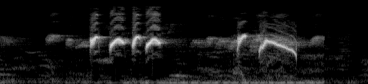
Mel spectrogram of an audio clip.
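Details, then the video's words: A female sooty-headed bulbul in breeding condition, calling to lure a male: four quick, bright chirps, then a sharp note and a long, loud, downslurred whistle, over a faint low hum. "MERBAH JAMBUL BETINA MANGGIL JANTAN - SUARA MERBAH JAMBUL BETINA BIRAHI"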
